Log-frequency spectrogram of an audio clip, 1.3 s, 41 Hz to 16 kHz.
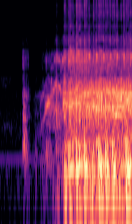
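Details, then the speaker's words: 2012 Toro walk-behind mower with about 3000 hours, spark plugs only cleaned, no carburetor problems: a quick rope pull, engine catches within a fraction of a second and settles into a steady, even idle; healthy start. "I'll start it up for y'all y'all can hear how it runs and idols"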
